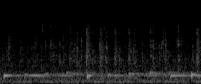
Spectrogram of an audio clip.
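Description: Background music starts: an electronic synth note pulsing in short repeated beats at a steady pitch, with faint clicking from a computer keyboard.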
